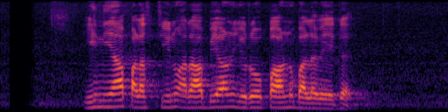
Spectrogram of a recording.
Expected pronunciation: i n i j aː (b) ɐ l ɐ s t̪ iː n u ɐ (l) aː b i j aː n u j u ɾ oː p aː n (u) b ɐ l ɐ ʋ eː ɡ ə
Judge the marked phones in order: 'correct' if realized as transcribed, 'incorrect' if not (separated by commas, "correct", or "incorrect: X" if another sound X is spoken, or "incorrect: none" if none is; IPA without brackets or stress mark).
incorrect: p, incorrect: ɾ, correct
